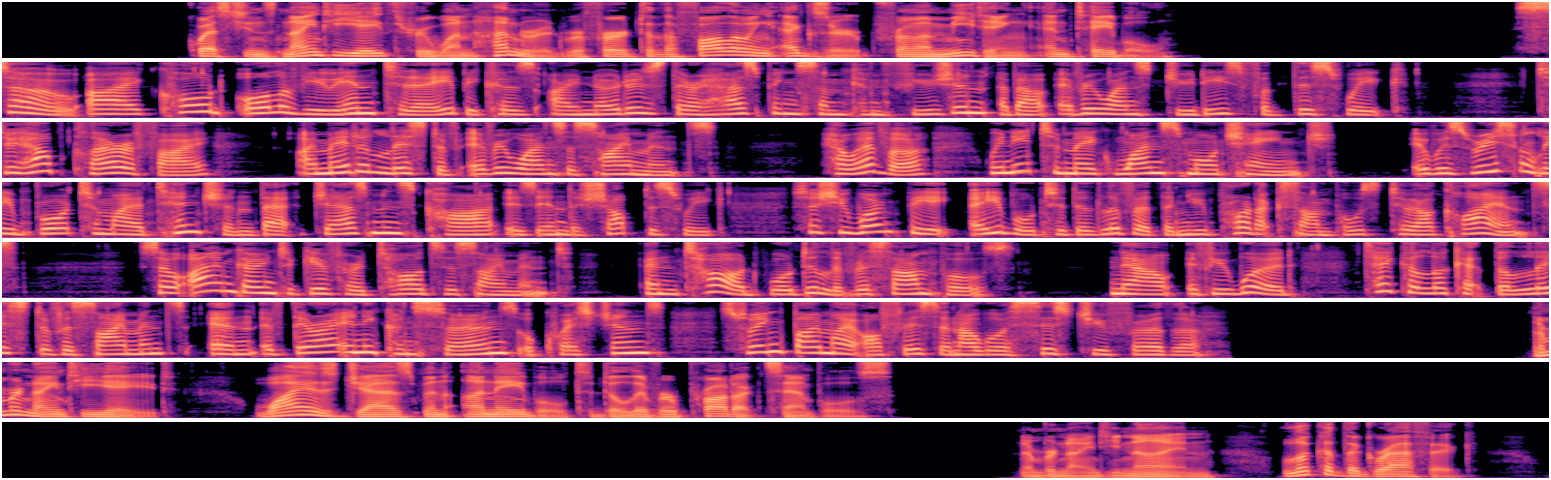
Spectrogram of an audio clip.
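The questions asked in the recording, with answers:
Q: Why is Jasmine unable to deliver product samples?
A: Her car is in the shop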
